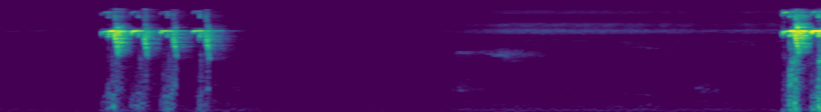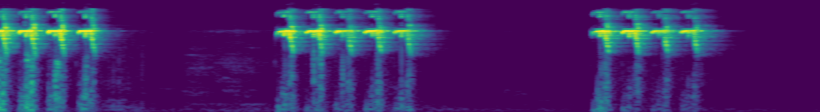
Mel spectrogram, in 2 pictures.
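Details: Wild blue-crowned hanging parrot summoning companions from the forest: four bursts of rapid, thin, high-pitched squeaks, the first softer, the last three coming about every one and a half seconds.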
